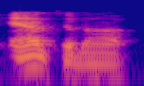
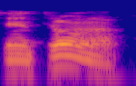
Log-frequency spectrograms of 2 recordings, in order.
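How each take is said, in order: First: The stress is on the first syllable. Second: The stress is on the middle syllable. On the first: The speaker calls it wrong. "People say Antonov. It's not" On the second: The speaker calls it right. "It's Antonov"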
